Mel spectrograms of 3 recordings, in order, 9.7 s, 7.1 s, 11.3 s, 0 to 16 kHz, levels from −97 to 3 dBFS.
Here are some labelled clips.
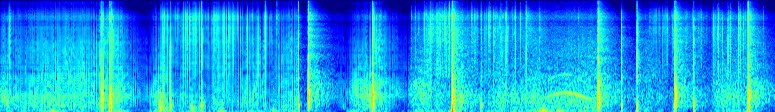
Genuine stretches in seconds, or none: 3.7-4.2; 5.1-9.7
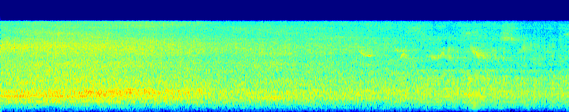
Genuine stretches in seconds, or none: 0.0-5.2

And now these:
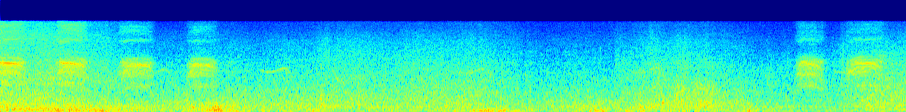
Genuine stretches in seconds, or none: 0.0-0.4; 3.3-6.0; 10.2-11.3

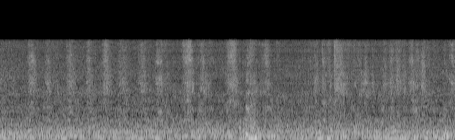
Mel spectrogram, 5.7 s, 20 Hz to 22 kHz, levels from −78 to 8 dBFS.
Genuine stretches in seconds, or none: 0.0-2.0; 5.3-5.7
